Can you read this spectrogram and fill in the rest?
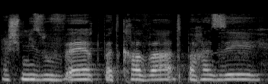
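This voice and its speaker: An actress in a French radio mystery drama, playing a suspect's anxious mistress with an intimate, pleading, reproachful manner. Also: female voice, a little high, monotone, a little slow, vocal fry, husky, exaggerated voice. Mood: concerned.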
